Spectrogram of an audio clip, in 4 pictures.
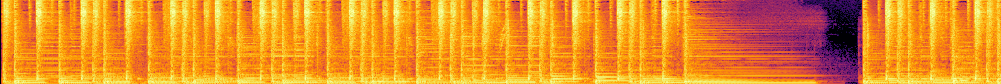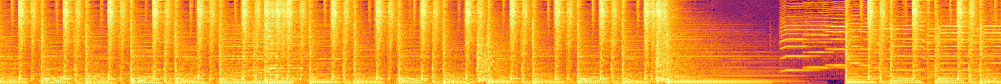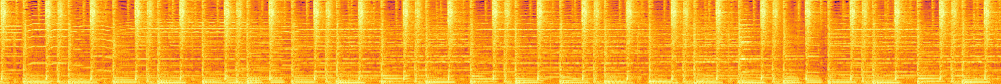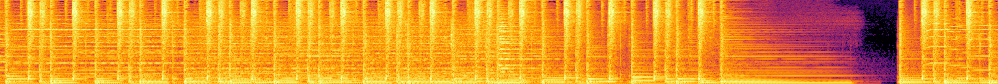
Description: Medleys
